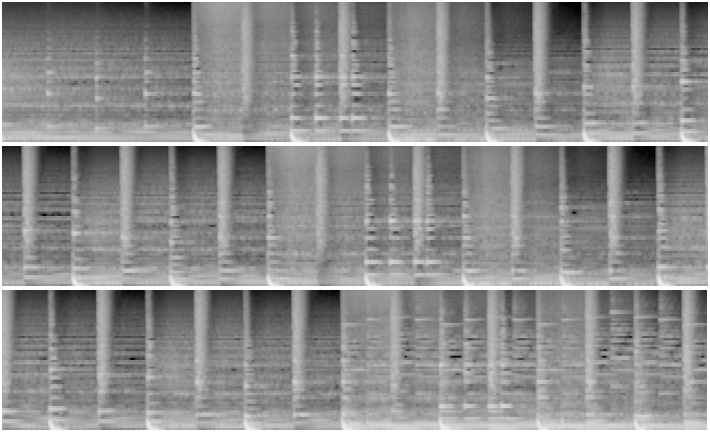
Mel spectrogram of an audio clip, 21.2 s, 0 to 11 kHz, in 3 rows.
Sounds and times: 0.0s edm song 21.1s

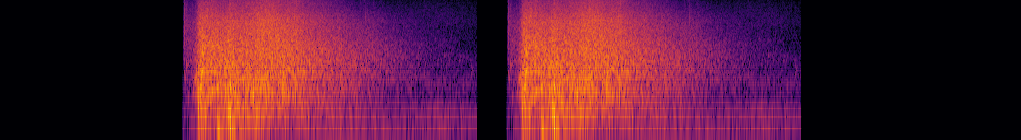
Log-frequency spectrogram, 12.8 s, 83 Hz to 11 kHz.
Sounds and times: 2.3s jump into water splash sound 5.2s
6.4s jump into water splash sound 9.2s

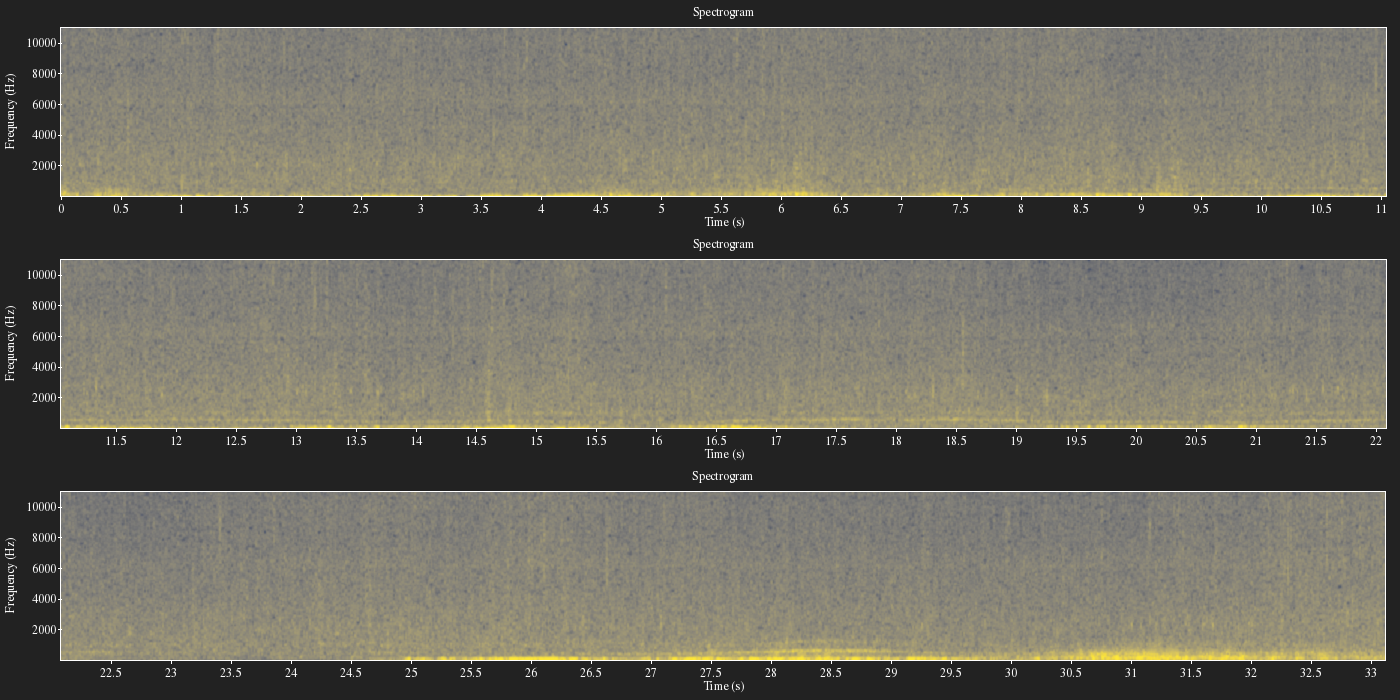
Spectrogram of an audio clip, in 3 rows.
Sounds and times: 0.0s Rain 33.1s
0.0s Wind 33.1s
24.8s Thunder 33.1s

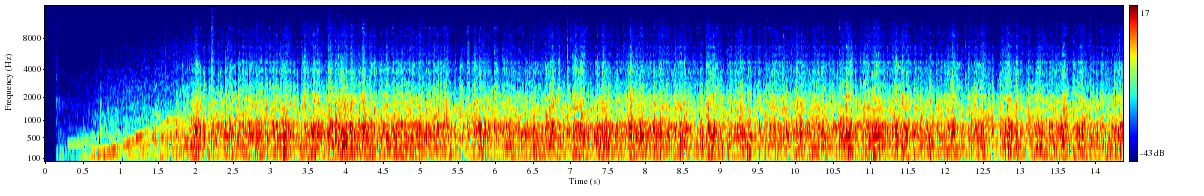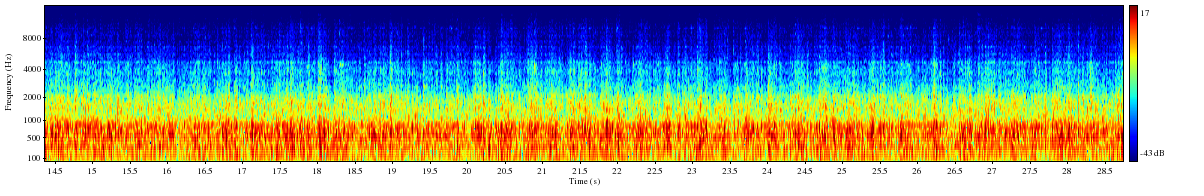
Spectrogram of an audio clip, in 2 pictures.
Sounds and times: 0.2s vintage train-wheel lathe starting up, running and stopping 28.7s

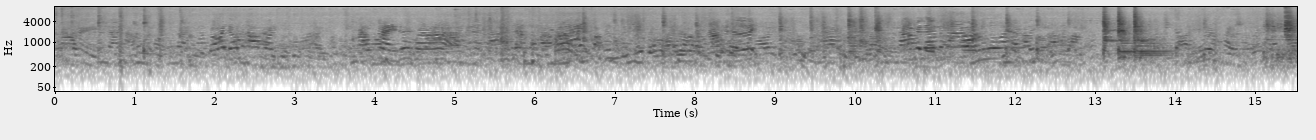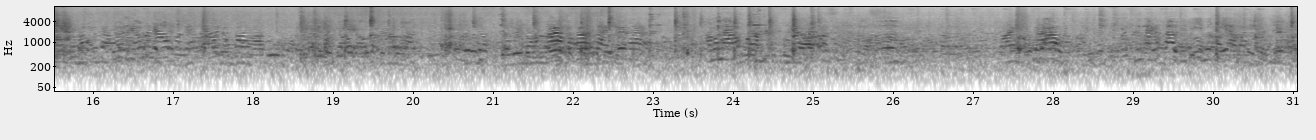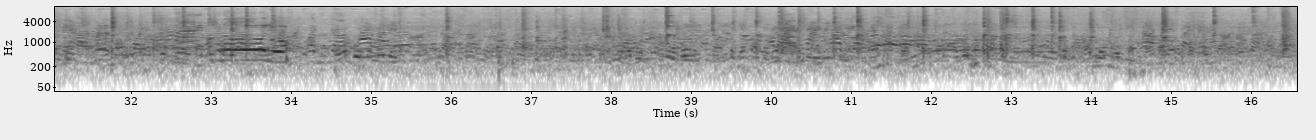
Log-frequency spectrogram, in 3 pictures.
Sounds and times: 0.0s cooking in wok 46.5s
0.0s voices 46.5s

